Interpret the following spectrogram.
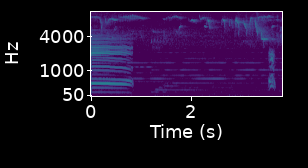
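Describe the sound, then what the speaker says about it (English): A lost ram bleats loudly in the medieval game Kingdom Come Deliverance 2, one long wavering call up close, followed by quieter ambient birdsong and a brief second sheep sound. "This must be the lost ram. Greetings, sheep."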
